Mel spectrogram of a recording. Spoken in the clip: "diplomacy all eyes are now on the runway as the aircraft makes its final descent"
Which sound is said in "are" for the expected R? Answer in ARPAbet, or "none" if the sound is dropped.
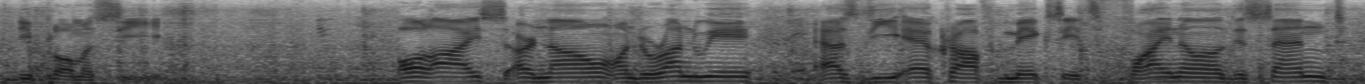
R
